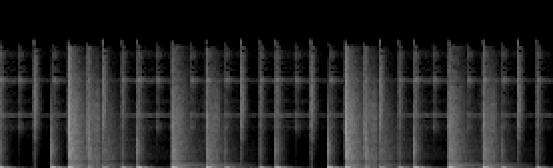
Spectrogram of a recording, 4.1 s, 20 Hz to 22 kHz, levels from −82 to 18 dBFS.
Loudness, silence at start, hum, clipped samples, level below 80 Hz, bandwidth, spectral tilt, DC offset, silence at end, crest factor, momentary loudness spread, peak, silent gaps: -26 LUFS; 0 s; none; under 0.1%; -32 dBFS; 17 kHz; -4 dB/octave; under 0.1%; 0.05 s; 24 dB; 8 LU; -2 dBFS; none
